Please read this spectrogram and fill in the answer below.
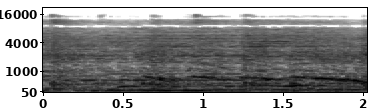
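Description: A punk rock band playing live: distorted electric guitars and electric bass holding a steady low line, with a sung vocal that comes in about half a second in.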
